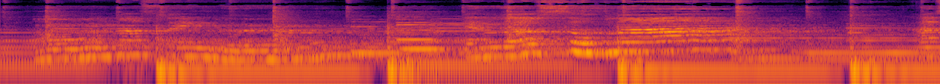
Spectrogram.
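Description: Live country band playing with a woman singing lead, over low bass notes that change about every second and a half.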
